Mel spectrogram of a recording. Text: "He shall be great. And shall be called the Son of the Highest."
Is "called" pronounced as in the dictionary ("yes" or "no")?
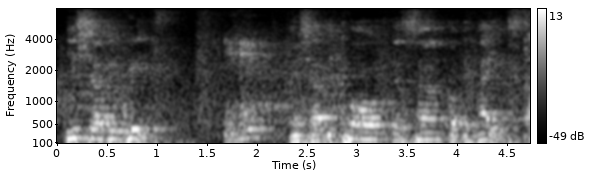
yes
